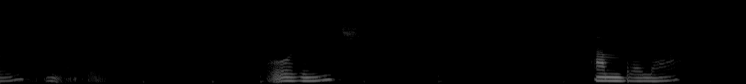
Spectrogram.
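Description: A young woman speaks slowly and clearly into a close microphone.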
